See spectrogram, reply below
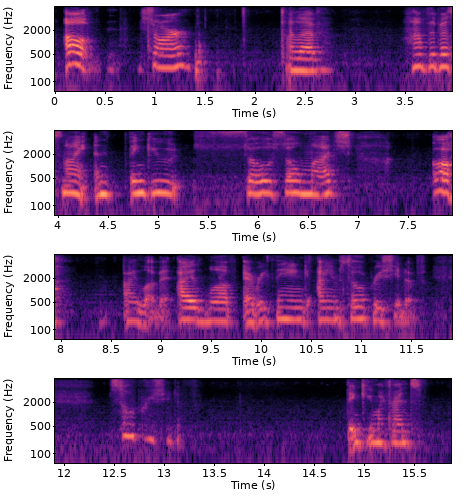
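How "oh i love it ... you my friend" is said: choked up, on the verge of crying, faster. Thanking a friend who is leaving for the night, choked up and near tears. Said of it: "Don't make me start crying again".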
